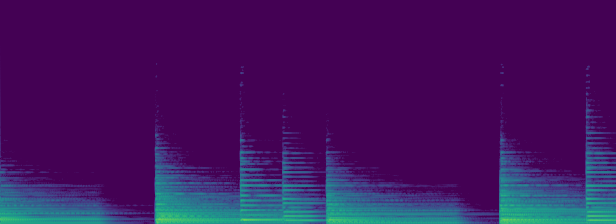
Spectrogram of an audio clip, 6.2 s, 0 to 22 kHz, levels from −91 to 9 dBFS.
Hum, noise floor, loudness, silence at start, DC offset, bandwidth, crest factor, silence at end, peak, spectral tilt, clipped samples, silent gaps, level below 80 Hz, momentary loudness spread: none; -59 dBFS; -24 LUFS; 0 s; under 0.1%; 8.8 kHz; 18 dB; 0 s; -6 dBFS; -6.5 dB/octave; under 0.1%; none; -64 dBFS; 19 LU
